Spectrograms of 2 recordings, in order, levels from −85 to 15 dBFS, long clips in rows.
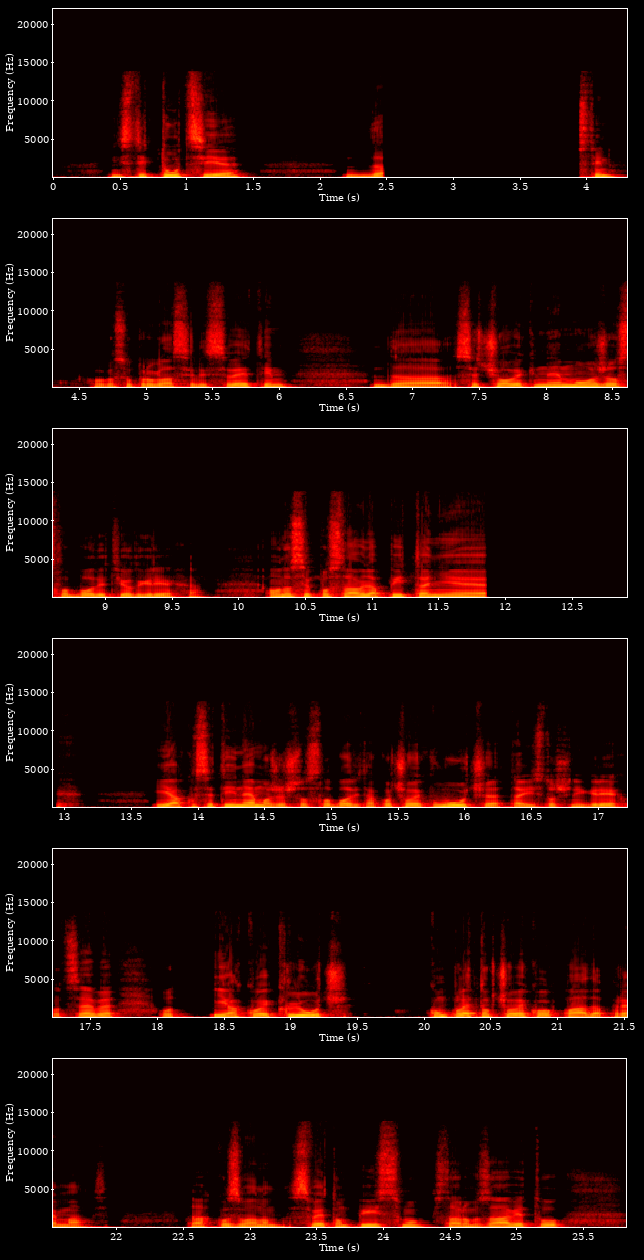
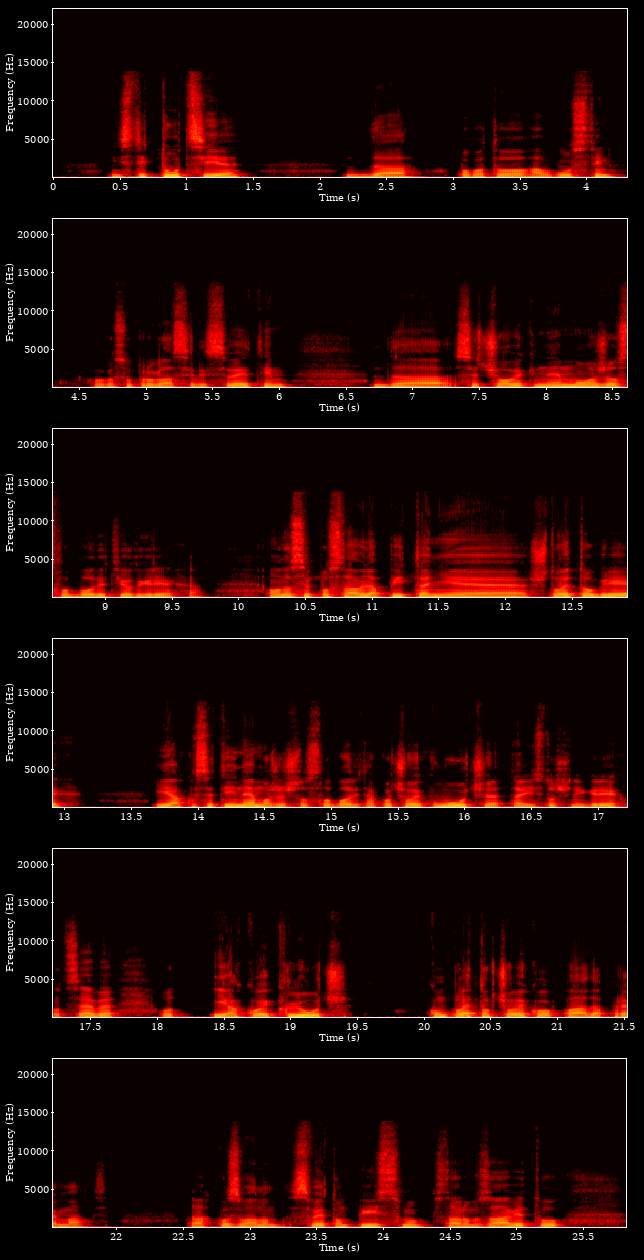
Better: second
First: audio cutting out; at 2.5 s for 1.5 s and at 12 s for 1 s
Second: none

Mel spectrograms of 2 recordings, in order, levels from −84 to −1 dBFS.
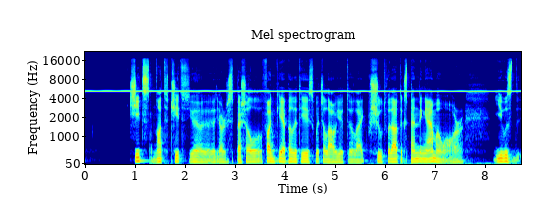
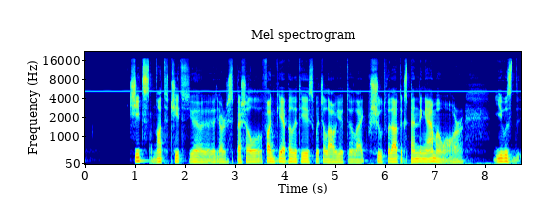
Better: second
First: high-pitched whine; loud; throughout; 5 kHz, 5 dB below the speech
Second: high-pitched whine; faint; throughout; 5 kHz, 20 dB below the speech

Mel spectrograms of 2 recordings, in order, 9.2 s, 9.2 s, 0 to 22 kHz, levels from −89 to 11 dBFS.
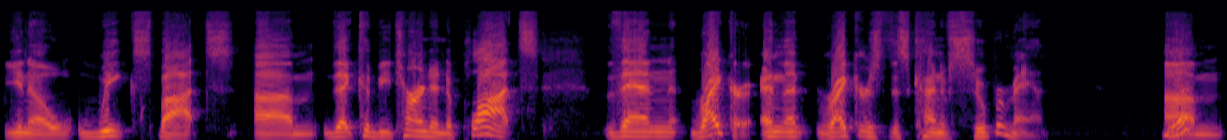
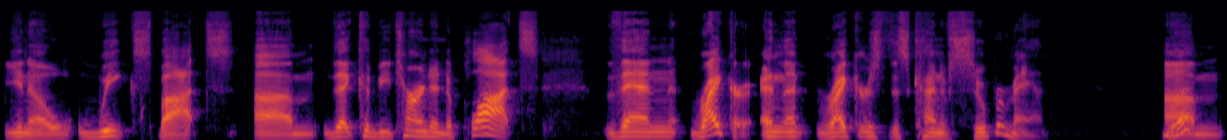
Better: second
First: distortion; slight; 2% of the sound clipped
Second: none

